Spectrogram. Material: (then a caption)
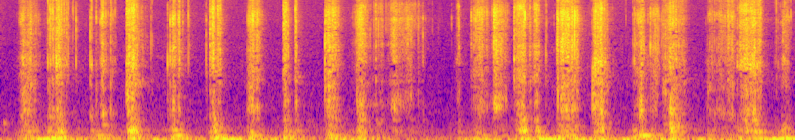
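Watermelon flesh. Long black nails, one from each hand, pierce and cut the red flesh of a large watermelon half lying flesh-up. The result is a quick, irregular run of bright, wet tearing and scraping bursts with a faint low thump beneath them.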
